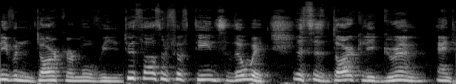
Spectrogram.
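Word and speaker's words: The VVitch: I always read it in my head pronounced as the Vavich and not the witch cuz it does look like double V's instead of just a W.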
